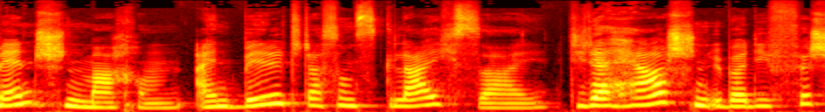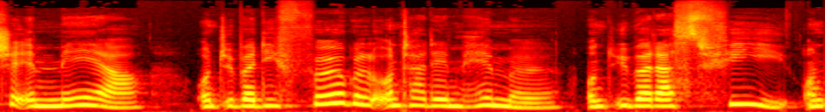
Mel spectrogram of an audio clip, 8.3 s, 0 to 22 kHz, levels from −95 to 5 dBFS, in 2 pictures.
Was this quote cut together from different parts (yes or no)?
yes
